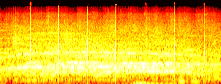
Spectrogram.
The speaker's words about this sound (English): give a big round of applause to her mom who is here.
